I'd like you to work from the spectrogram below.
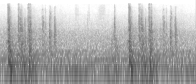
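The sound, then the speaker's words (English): In a video game set in the Pacific Northwest, a door handle is rattled and jiggled in two quick bursts about a second apart, with clattering metallic clicks as someone tries a locked door. “And your endless supply of locked doors.”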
